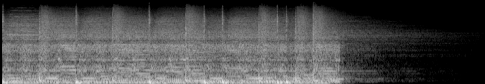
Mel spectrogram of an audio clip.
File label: Sting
